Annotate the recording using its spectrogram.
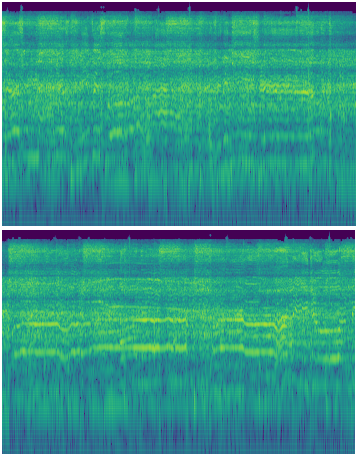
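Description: Live pop performance: a male lead singer sings a held, wavering melody into a handheld microphone over a backing band with guitar.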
